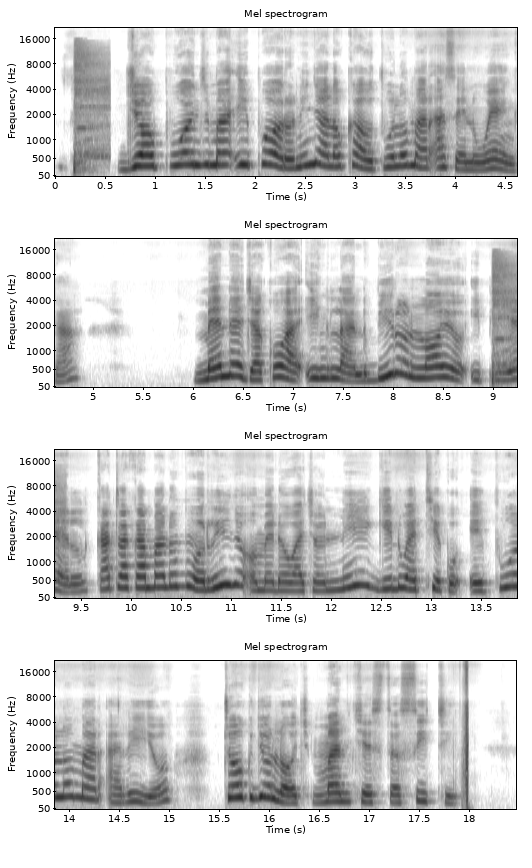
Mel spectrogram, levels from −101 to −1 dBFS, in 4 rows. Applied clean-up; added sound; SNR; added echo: none; Cymbal; 9 dB; none.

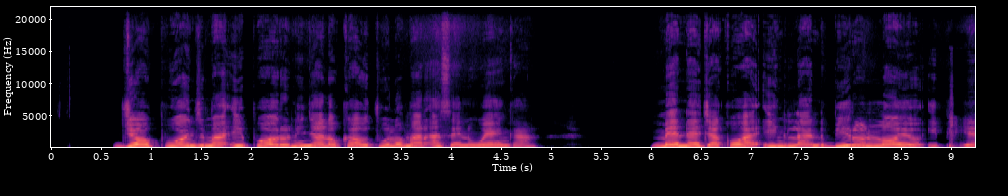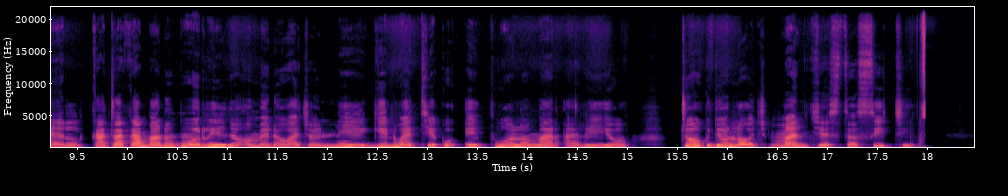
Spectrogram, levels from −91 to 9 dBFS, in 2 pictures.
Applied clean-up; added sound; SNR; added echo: neural mask model DeepFilterNet 3.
